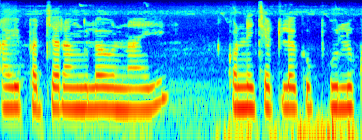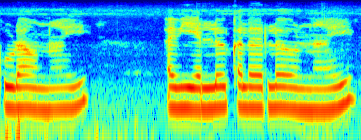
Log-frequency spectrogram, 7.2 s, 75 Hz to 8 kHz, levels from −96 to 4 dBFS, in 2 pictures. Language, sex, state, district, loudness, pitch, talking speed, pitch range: Telugu, female, Telangana, Hyderabad, -14 LUFS, 220 Hz, 110 wpm, 215-220 Hz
